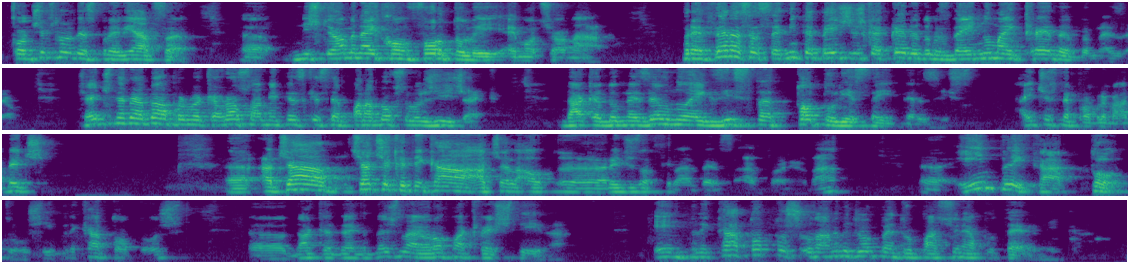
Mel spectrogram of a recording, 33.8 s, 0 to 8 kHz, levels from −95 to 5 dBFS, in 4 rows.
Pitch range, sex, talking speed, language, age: 145-195 Hz, male, 145 wpm, Romanian, 50-69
